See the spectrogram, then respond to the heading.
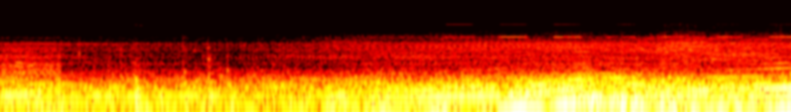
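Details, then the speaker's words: Mahindra Bolero diesel on road test after injector replacement and injector coding, previously vibrating and knocking: steady low diesel drone under road noise, no knocking or shudder, pulling smoothly; customer says problem fixed, normal running. "Customer का कहना है की गाड़ी की जो problem थी वह ठीक हो चुकी है हमने इसके इंजेक्टर चेंज किए द उसके बाद इंजेक्टर कोडिंग की थी अब गाड़ी फर्स्ट क्लास हो गई है"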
